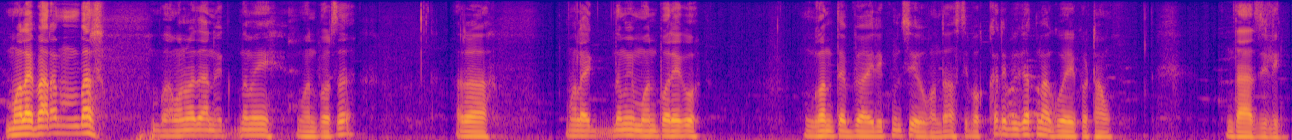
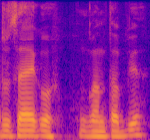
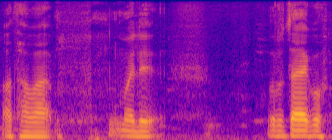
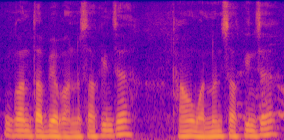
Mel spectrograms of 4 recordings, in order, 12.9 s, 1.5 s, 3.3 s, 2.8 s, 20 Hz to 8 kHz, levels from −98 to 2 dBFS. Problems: constant background noise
